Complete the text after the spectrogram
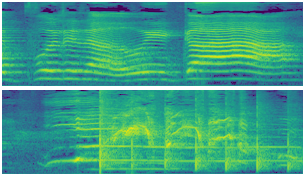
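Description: A toddler laughs loudly and happily close by.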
